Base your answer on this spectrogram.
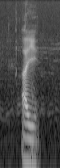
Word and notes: ahir: Catalan

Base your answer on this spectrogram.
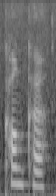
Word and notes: conquer: English

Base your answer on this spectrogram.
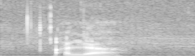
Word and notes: alla: Catalan

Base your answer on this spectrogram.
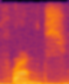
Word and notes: France: English

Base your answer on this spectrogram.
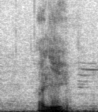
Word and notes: alli: Catalan

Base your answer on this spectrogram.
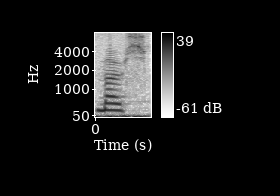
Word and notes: most: English

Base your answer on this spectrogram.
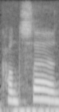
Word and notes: concern: English

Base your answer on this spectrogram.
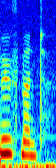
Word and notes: movement: English

